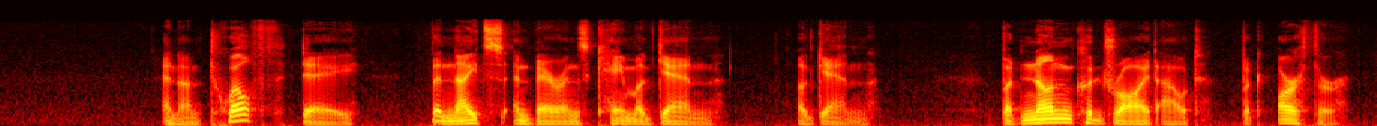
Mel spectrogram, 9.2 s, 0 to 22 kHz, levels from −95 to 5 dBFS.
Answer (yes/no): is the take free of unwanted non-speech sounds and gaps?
yes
